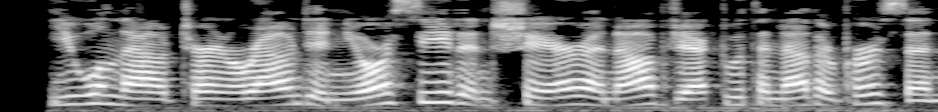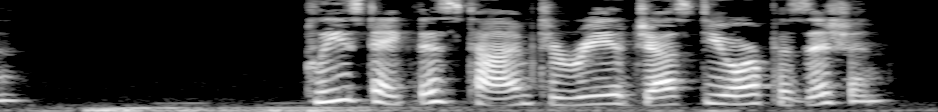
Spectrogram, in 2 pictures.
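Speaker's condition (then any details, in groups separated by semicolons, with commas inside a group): No condition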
